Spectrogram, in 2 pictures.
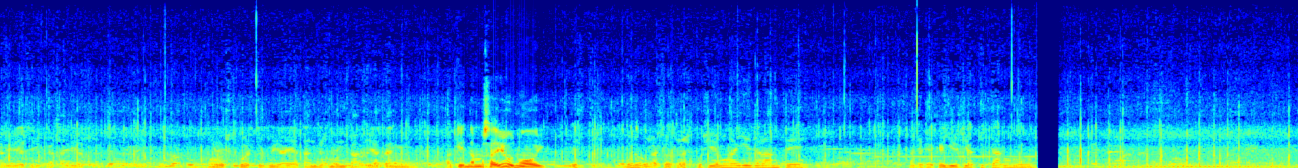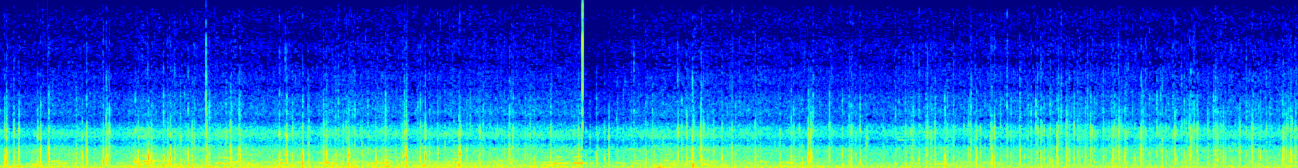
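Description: Light rain patters steadily on a wet street.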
